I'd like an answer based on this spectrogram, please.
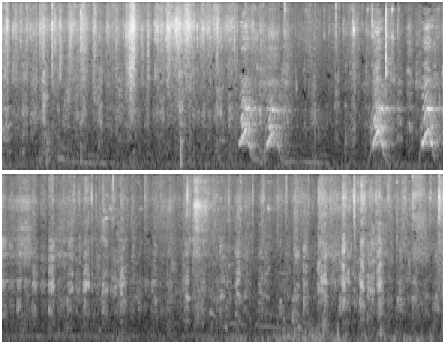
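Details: Several pet dogs playing together indoors, one pair wrestling while two others, a schnauzer and a dachshund, join in; a few short, sharp yelping barks come in two quick bursts midway, with panting, scuffling and background noise around them.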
